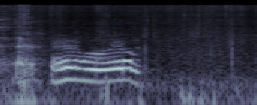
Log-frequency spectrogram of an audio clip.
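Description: A husky-malamute cross 'talking': a brief sound, then one wavering, drawn-out woo-like vocalisation lasting under a second.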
